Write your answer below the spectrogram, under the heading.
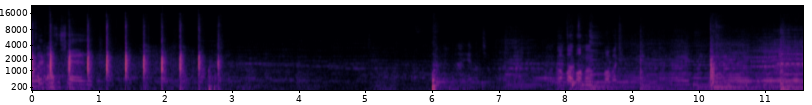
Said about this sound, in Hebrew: מגיע להם מחיאות כפיים.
